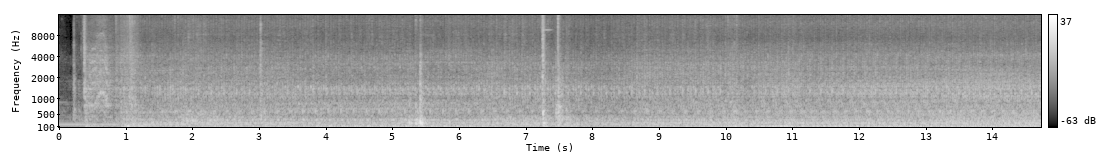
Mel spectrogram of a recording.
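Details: Kubota M120 diesel tractor, rebuilt after a fire burned the wiring harness, just after swapping the computer: cranks briefly, catches, settles into a steady even low chug with no misses or knocks; normal start and run.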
